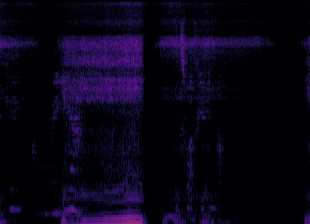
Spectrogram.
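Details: American Staffordshire terrier (Amstaff) dog snoring with her eyes open: a loud, drawn-out rumbling snore followed by softer snuffling breaths.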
